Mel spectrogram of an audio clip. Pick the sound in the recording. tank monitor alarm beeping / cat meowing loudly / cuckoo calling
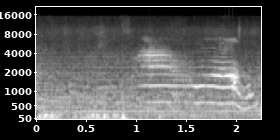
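cat meowing loudly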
